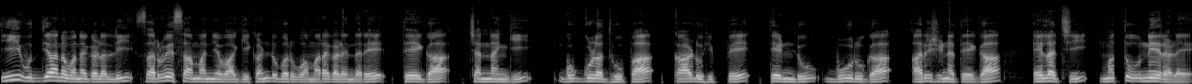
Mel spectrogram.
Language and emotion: Kannada, neutral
